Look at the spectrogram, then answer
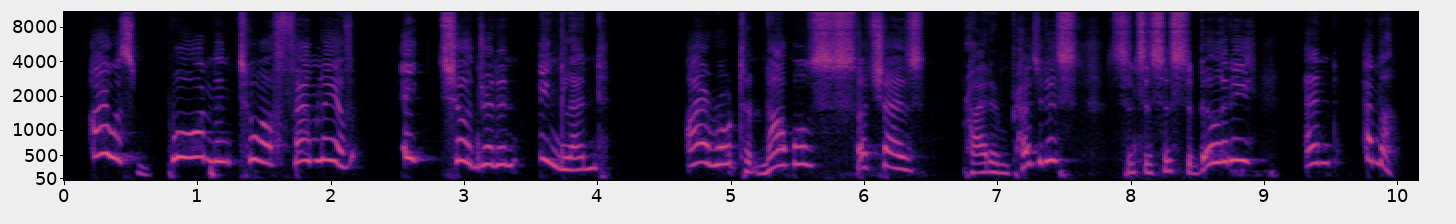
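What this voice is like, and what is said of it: Put-on accent. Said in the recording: “I'm gonna have to do an accent for this one”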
